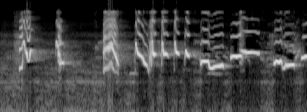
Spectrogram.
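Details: Oriental magpie-robin in energetic lure song to trigger other magpie-robins: harsh rasping notes give way to a rapid chain of clear, slurred whistles, rising and falling in quick succession.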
